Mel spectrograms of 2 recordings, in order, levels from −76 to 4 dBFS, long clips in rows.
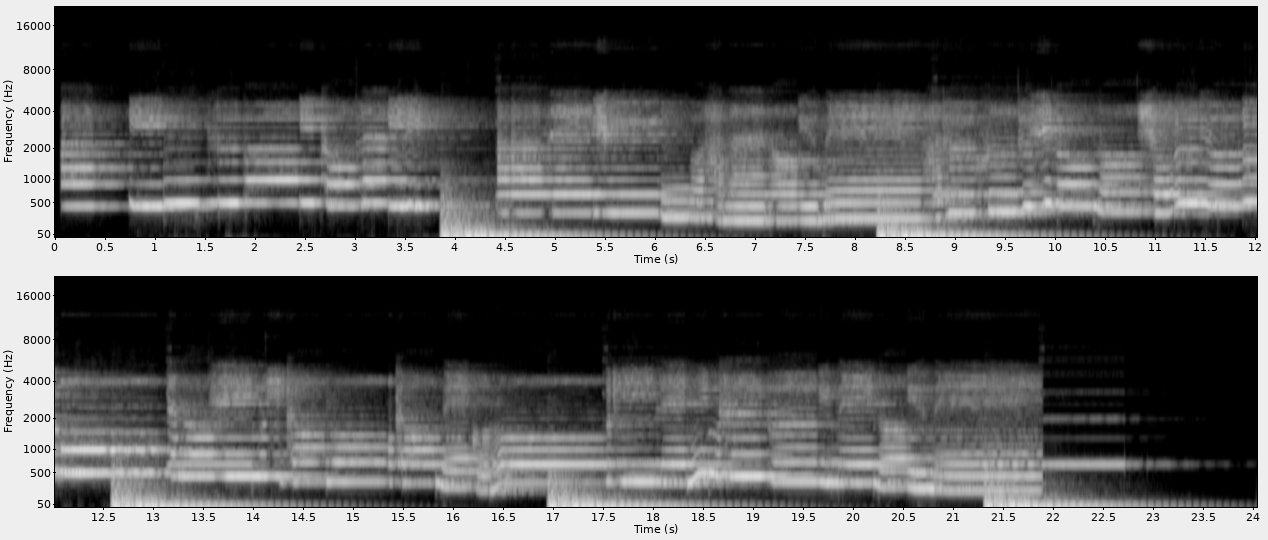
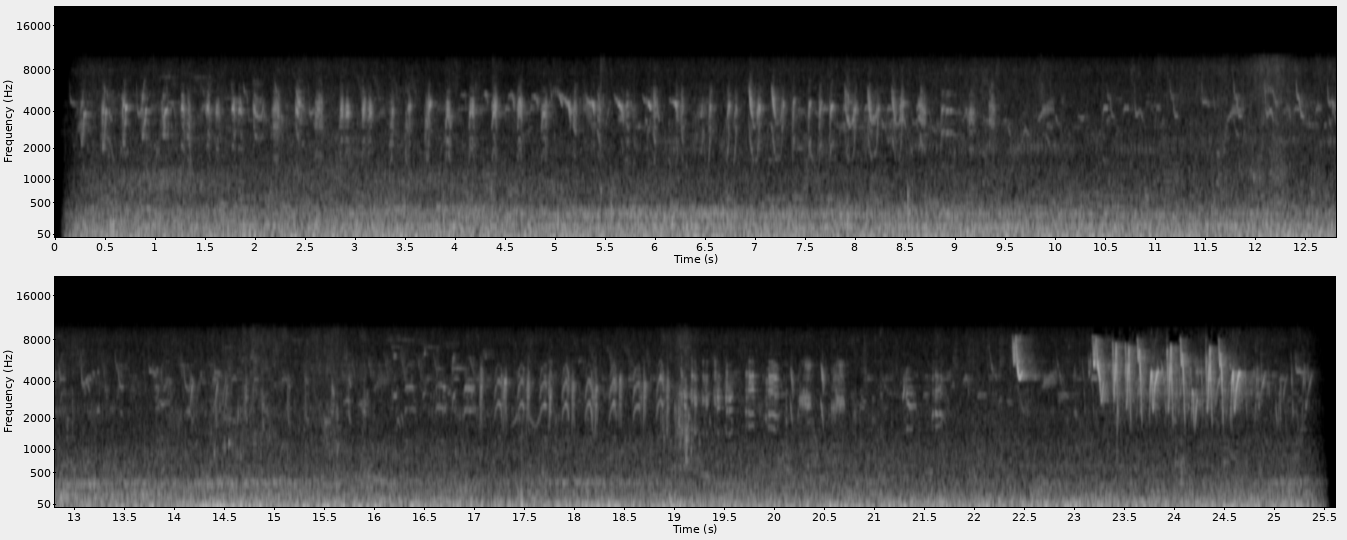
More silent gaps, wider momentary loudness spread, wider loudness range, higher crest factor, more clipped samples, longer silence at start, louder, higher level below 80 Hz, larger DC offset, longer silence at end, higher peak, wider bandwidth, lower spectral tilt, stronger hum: neither; second, 6 LU vs 14 LU; second, 4 LU vs 11 LU; second, 16 dB vs 22 dB; neither; about the same, 0.05 s vs 0.05 s; first, -17 LUFS vs -31 LUFS; first, -26 dBFS vs -38 dBFS; second, under 0.1% vs 0.1%; first, 0.9 s vs 0.1 s; first, 0 dBFS vs -10 dBFS; second, 6 kHz vs 10.5 kHz; first, -7 dB/octave vs -3 dB/octave; neither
